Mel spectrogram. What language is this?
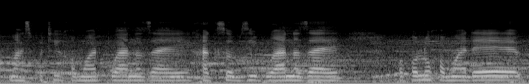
Assamese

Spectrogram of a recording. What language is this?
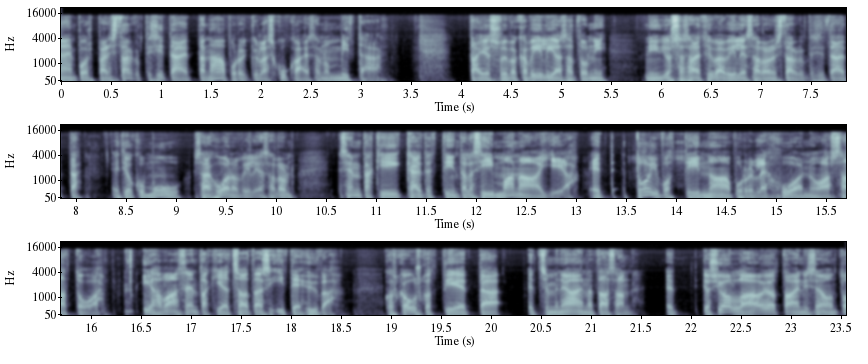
Finnish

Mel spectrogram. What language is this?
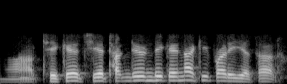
Maithili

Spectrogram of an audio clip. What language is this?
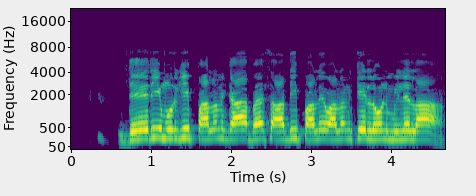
Bhojpuri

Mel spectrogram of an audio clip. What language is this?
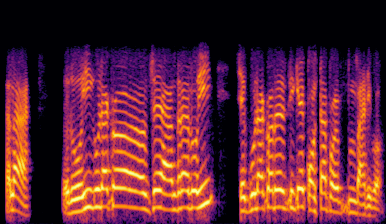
Odia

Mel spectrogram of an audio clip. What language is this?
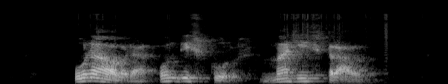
Catalan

